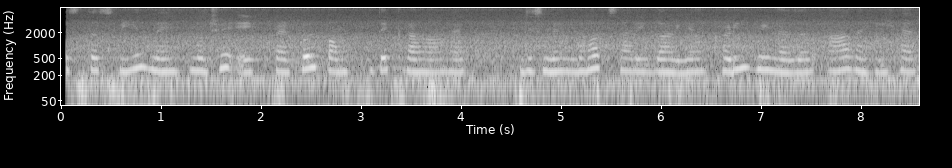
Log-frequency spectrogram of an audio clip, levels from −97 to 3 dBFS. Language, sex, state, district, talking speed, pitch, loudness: Hindi, female, Madhya Pradesh, Dhar, 140 wpm, 245 Hz, -17 LUFS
